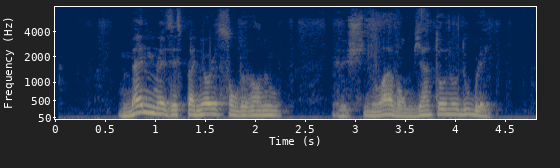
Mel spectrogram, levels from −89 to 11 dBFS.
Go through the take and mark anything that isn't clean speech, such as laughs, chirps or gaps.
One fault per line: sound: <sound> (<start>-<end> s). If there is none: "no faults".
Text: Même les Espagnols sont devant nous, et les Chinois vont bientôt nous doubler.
no faults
